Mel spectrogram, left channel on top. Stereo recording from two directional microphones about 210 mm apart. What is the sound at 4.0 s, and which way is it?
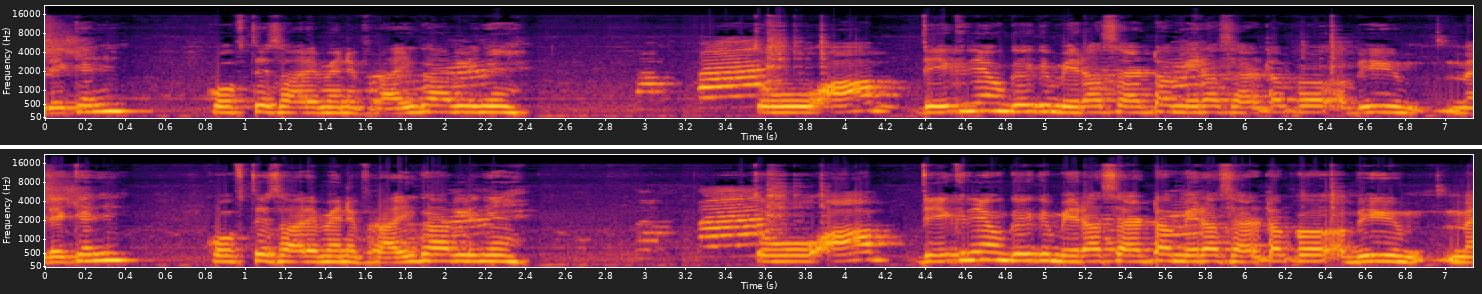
Speech, 35° right (ahead or behind).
